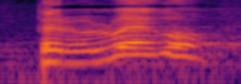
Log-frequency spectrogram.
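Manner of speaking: put-on old man turned childlike, begging for his lesson; childlike father. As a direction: ask eagerly like an impatient little kid. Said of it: "Como un niño decía".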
